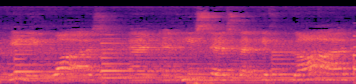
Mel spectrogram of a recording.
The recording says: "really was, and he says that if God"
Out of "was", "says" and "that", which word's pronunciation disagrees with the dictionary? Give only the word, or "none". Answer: none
